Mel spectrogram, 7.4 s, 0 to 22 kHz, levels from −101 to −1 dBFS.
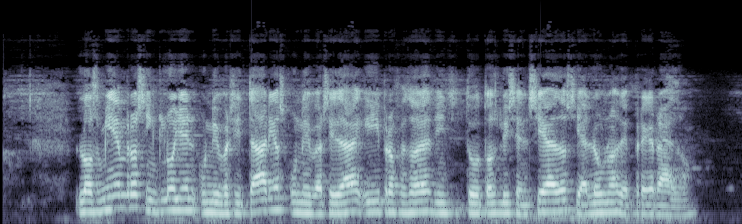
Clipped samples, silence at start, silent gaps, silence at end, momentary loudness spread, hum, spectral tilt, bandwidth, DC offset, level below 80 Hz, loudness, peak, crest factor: under 0.1%; 0.05 s; none; 0.45 s; 10 LU; none; -4 dB/octave; 9 kHz; under 0.1%; -48 dBFS; -15 LUFS; 0 dBFS; 18 dB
